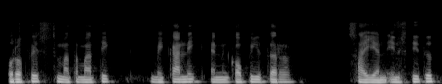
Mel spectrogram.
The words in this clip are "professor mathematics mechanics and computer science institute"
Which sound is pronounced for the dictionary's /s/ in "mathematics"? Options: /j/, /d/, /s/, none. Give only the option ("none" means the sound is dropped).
none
